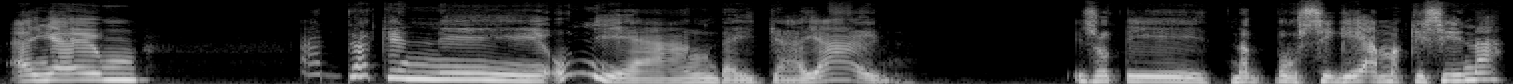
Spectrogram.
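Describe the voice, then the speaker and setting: A woman's voice: fairly high pitch, sing-song, extremely slow, mellow, no echo, heavily acted. A gossipy village woman from a radio comedy-drama. She has an Ilocano accent and takes her time over the words. Her melody rises and falls widely, and the recording is very dry.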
